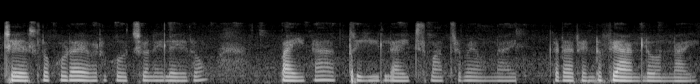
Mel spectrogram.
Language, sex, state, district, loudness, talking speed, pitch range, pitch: Telugu, female, Telangana, Nalgonda, -21 LUFS, 130 wpm, 175-190 Hz, 180 Hz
